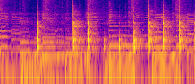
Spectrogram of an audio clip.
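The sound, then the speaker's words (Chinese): A knife chops scallions and dices carrots in many quick, evenly spaced strikes, steady and crisp, over a low sustained hum. “那首先呢，我们先把葱切成葱花，胡萝卜切丁，”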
